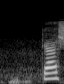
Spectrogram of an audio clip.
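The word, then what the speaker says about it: cache: it has become part of the computer language cash actually means CH c a c h e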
